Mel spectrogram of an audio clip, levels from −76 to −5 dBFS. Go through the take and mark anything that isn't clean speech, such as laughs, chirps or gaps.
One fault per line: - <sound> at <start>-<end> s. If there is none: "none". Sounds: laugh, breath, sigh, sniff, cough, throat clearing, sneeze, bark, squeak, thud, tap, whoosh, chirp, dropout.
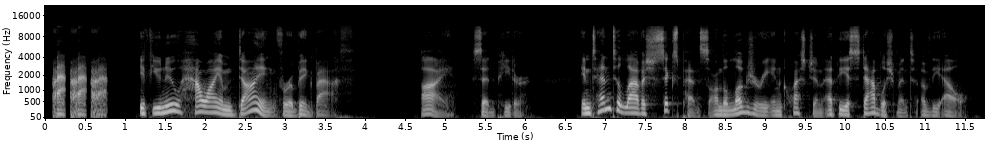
- laugh at 0.1-0.8 s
